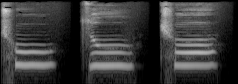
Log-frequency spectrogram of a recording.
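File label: "chūzūchē", Chinese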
